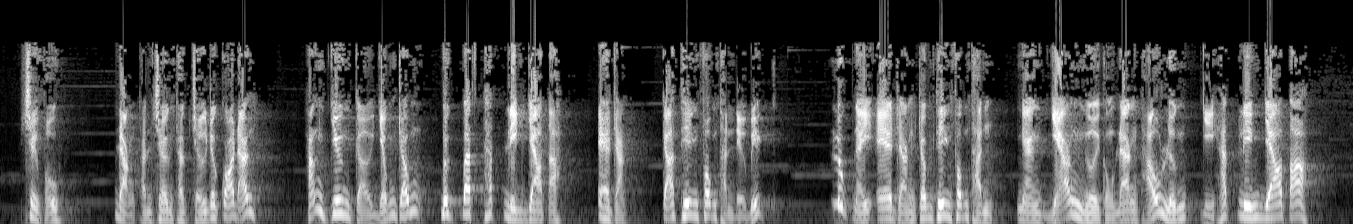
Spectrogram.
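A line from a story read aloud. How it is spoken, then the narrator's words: Furious. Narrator (Vietnamese): Thiết Kiếm Vũ Thánh tím mặt, tức giận nói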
